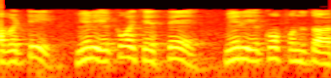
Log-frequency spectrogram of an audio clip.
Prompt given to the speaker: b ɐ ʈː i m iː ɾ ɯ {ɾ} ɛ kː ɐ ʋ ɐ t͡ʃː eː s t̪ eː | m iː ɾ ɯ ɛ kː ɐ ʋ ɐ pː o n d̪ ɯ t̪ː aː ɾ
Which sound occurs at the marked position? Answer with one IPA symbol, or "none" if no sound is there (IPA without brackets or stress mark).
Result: none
